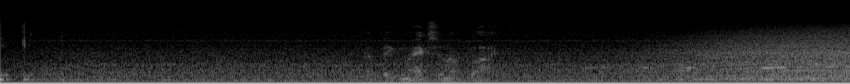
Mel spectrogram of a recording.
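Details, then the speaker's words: Corsair H100i GTX liquid cooler radiator fans, mic at the fan, after BIOS fix of 0 RPM problem, switched via Corsair Link to maximum profile: soft air rush swells and brightens as fans spin up to full speed; normal, loud. "well Max is quite maximum uh maximum noise so I choose balance of performance"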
